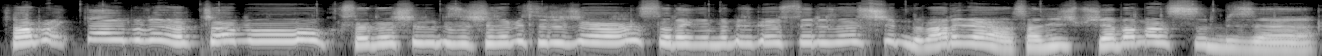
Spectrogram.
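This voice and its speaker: A man's voice: very high voice, lively intonation, quick pace, voice pushed up. A man voicing a taunting toilet monster. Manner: taunting threats.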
